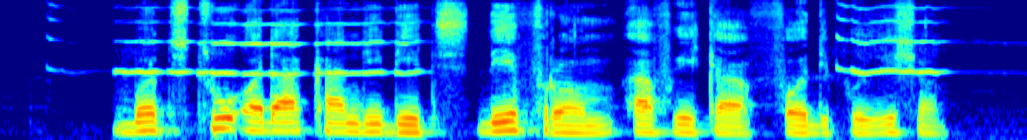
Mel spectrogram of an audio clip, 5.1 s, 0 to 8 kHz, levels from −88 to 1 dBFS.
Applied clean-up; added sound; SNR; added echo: neural mask model RNNoise.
